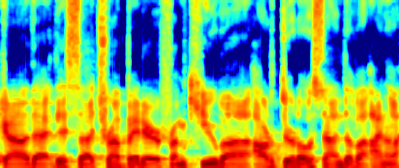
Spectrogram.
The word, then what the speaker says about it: Arturo Sandoval: Or like this trumpeter from Cuba, Arturo Sandoval. I don't know how to pronounce it. You pronounced it really good. You rolled your R's. Yeah. That was solid. Okay, Arturo Sandoval.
